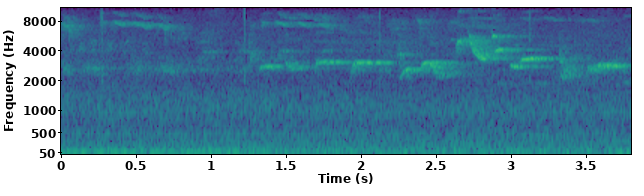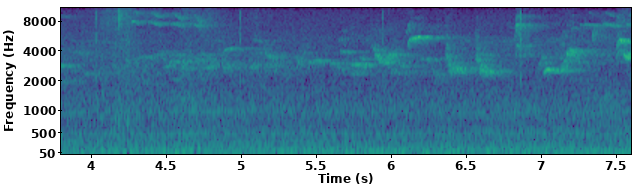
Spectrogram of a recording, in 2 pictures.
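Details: Birds singing outdoors on 9 June 2020, high whistled phrases and short chirps from more than one bird, scattered across the clip over steady background noise.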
